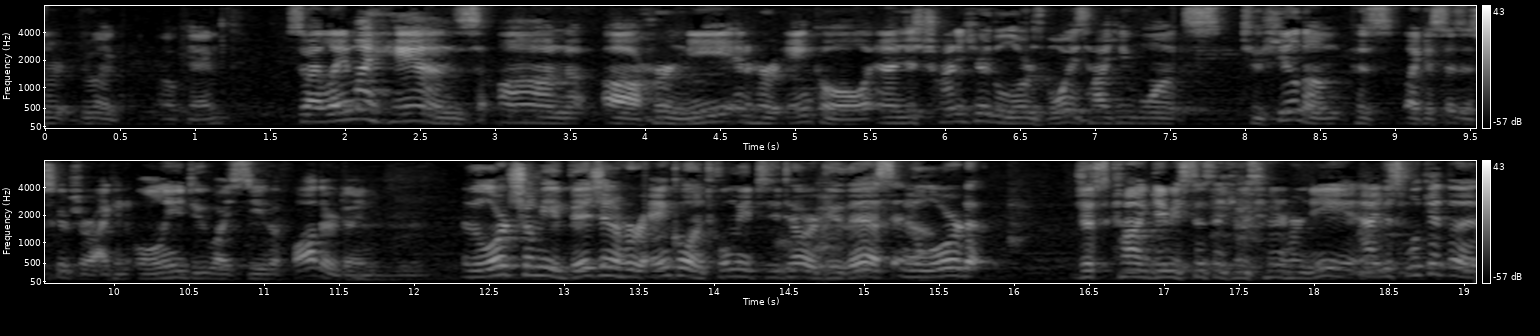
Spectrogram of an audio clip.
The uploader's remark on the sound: Recorded live at the Banyan Tree Cafe at YWAM Kona, HI so please forgive the background noises.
